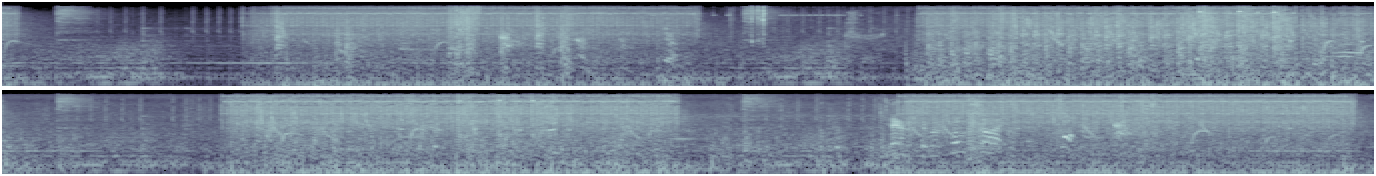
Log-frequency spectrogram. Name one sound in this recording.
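Gunshots crack and rattle in rapid bursts.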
